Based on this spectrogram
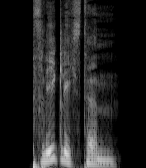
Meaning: strong dative masculine/neuter singular superlative degree of pfleglich
- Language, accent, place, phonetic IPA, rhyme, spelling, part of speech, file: German, Germany, Berlin, [ˈp͡fleːklɪçstəm], -eːklɪçstəm, pfleglichstem, adjective, De-pfleglichstem.ogg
